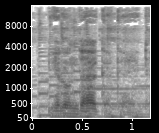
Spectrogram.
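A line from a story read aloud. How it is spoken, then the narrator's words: Muttering. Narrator (Russian): пробормотал князь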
